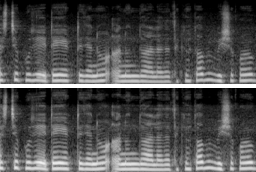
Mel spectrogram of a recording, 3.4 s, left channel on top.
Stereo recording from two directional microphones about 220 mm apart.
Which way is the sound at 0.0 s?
15° right (ahead or behind).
